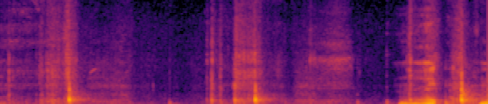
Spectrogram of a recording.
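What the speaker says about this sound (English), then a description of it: "I'm not going to dice these. I'm going to slice them. These onions, all right?" A knife slices onions on a cutting board in sparse, separate taps at first, then a quicker cluster of cuts near the end, close and crisp with talk between them.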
